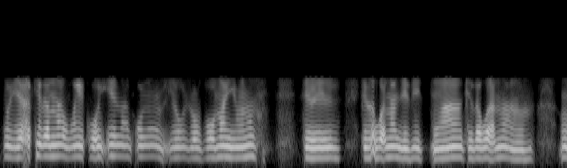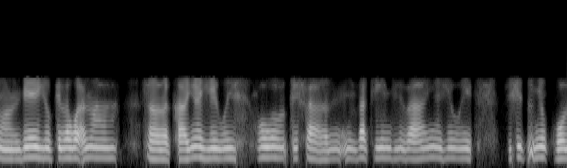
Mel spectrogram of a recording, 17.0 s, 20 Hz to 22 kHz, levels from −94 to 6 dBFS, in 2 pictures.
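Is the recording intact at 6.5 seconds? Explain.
No, at 6.5 seconds the speech sounds robotic and buzzy throughout, the mark of the Codec 2 vocoder, resynthesising sine waves from pitch, voicing, energy and envelope, consistent with about 1.3 kbit/s.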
